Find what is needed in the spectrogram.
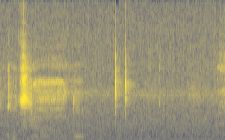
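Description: Computer mouse clicks: one sharp click about a quarter second in, then two quick clicks close together a little past a second, as the Word ribbon is switched to another tab.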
